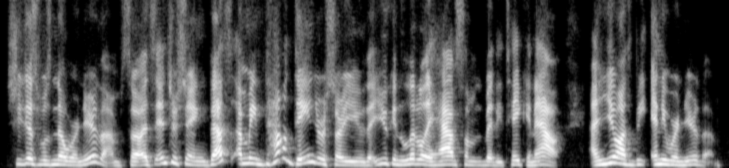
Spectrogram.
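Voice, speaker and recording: This woman speaks at medium pitch, quickly and with few pauses, in a fairly bright tone. On her recap livestream she chats casually, responding to viewer comments with blunt opinions and an exasperated giggle.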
